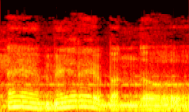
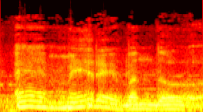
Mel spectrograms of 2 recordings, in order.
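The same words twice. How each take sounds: Both takes have the same delivery.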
